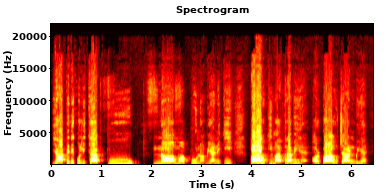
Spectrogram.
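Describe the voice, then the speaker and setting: A patient male teacher walks his viewers through a spelling lesson, spelling words out slowly one letter at a time. He repeats himself often and keeps checking that his students are following, in a close voice-over. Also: high voice, expressive. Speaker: online English teacher.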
